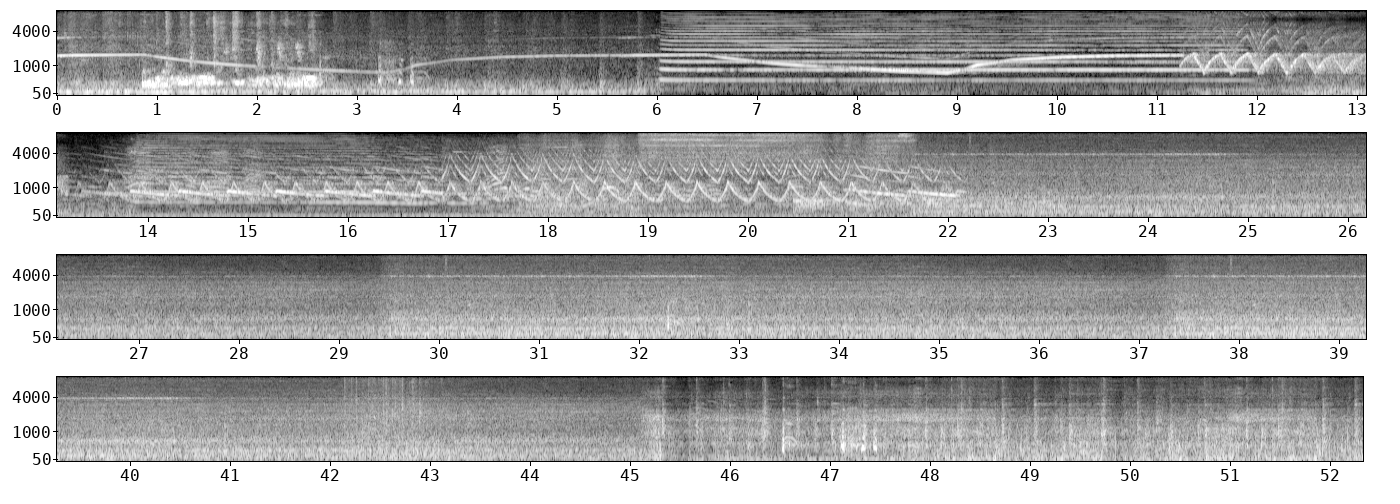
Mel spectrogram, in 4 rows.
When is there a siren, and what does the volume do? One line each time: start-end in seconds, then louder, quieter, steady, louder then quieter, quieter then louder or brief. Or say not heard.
0.0-22.3 louder.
